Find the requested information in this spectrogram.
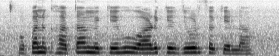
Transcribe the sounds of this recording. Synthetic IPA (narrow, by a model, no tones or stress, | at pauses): əpənkʰaːt̪amẽkeːɦuaːɽked͡ʒoːɽsəkeːla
